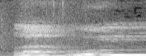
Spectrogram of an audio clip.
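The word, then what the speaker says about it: لَهُمْ: Contoh ya Bu, tulisannya lahum ma yattaqun, tidak boleh dibaca seperti jeda. Lahum ma, nggak boleh. Berarti itu dijenengan baca idhar, jelas. Tidak boleh, karena ini idgham, sehingga harus didengungkan. Lahum, ini mimnya bunyinya 2-3 ketuk, jadi tidak boleh dijeda.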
